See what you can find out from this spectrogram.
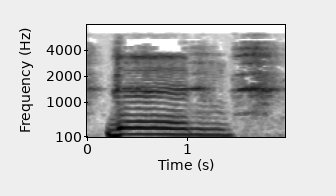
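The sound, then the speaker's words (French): A hen squawks loudly in one drawn-out, harmonic call lasting about a second, then gives a shorter second call. “Il y a une poule, qui fait beaucoup de bruit là-bas.”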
